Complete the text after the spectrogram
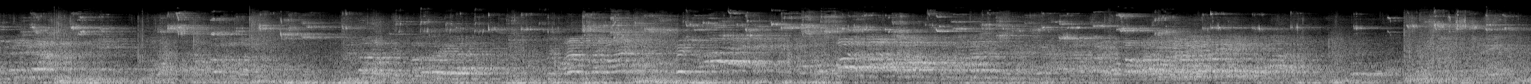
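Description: Basketball shoes squeak sharply on a wooden court in a large echoing hall.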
